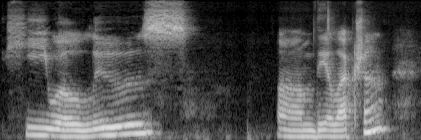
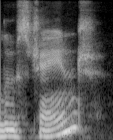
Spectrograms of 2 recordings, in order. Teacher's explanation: So if I'm talking about he will lose the election, then I want to have, because the Z is voiced, my vowel is longer, versus I have some loose change, my vowel sound is shorter.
